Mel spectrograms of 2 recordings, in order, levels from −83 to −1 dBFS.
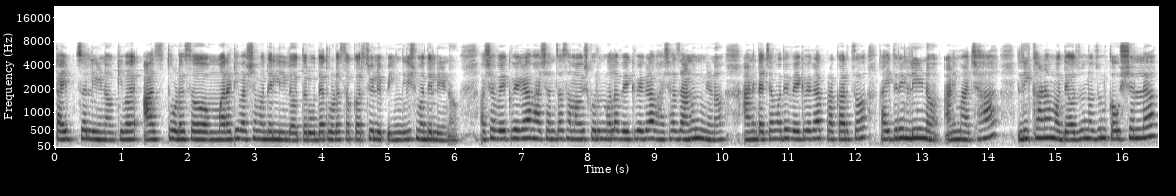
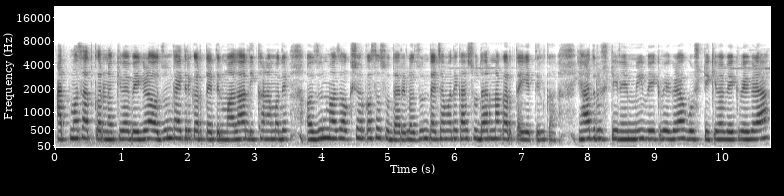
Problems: background sounds at intervals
